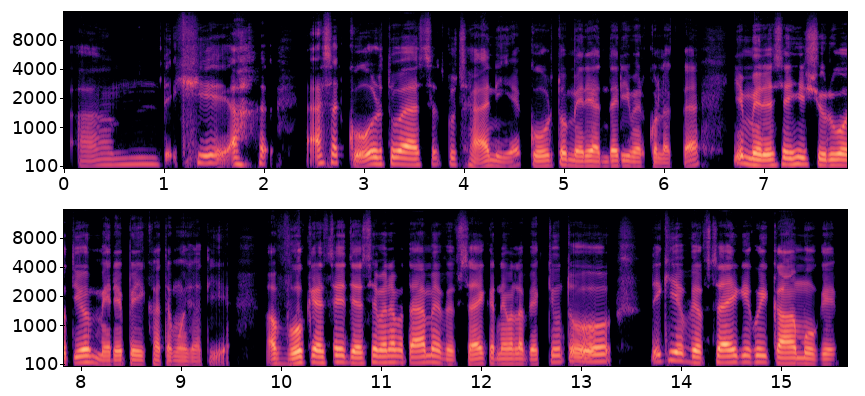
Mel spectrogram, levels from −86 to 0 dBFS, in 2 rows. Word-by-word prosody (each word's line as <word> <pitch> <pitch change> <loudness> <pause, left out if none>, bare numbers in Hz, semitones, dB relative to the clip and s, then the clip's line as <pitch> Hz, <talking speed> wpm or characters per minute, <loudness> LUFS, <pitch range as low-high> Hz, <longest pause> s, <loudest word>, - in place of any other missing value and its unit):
अम्म, 135 +6 -12
देखिए 180 - -4 0.9
ऐसा 180 +1 -2
कोर 155 0 +2
तो 155 -2 +2
ऐसा 140 +1 +2
कुछ 145 -1 -10
है - - 0
नहीं 105 -4 -7
है। - - -4
कोर 115 +1 -1
तो - - +2
मेरे 115 -1 +1
अंदर 110 +1 0
ही 115 - -2
मेरे 105 -1 -2
को 100 - -4
लगता 90 -1 -6
है - - -2 0.4
ये - - +1
मेरे 130 -4 +5
से 145 +2 0
ही 150 -1 +1
शुरू 130 -3 0
होती 130 +2 +1
है - - +5
और 150 - +5
मेरे 100 +1 0
पे 105 - 0
ही 100 - -1
खत्म 95 -2 -5
हो 95 -1 -4
जाती 85 0 -11
है। - - -11 0.5
अब 120 +1 0
वो 120 +4 +6
कैसे? 150 +1 +3
जैसे 130 +2 +1
मैंने 145 +1 +3
बताया 140 -1 +2
मैं 145 -2 0
व्यवसाय 110 +1 0
करने 115 -1 -4
वाला 115 0 0
व्यक्ति 110 +7 -4
हूँ। 155 - -3
तो 85 -1 +2 0.4
देखिए 190 +3 0
व्यवसाय 145 -1 +3
के 150 0 -2
कोई 150 0 -1
काम 125 -1 +3
होंगे। 115 -1 -2
130 Hz, 205 wpm, -22 LUFS, 110-145 Hz, 0.9 s, वो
